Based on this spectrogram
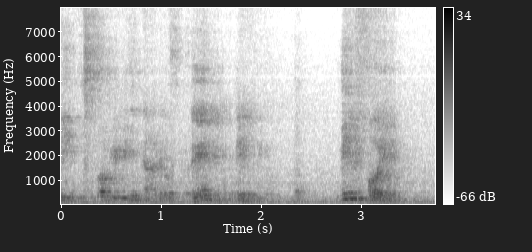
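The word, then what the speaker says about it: mille-feuille: Milfoy. Pronounce it properly, please. Milfoy.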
